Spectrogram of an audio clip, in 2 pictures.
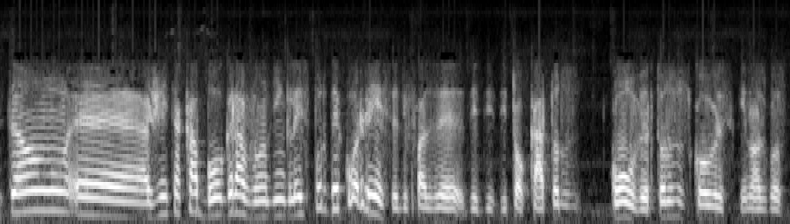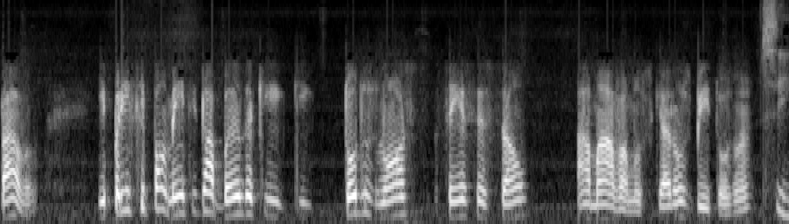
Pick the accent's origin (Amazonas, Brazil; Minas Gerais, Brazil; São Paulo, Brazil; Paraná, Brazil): São Paulo, Brazil; nós somos uma banda de São Paulo, né, da capital paulista aqui, né? Somos de São Paulo mesmo, todos nós somos paulistas, paulistanos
